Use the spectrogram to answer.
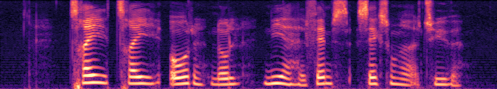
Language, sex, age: Danish, female, 36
